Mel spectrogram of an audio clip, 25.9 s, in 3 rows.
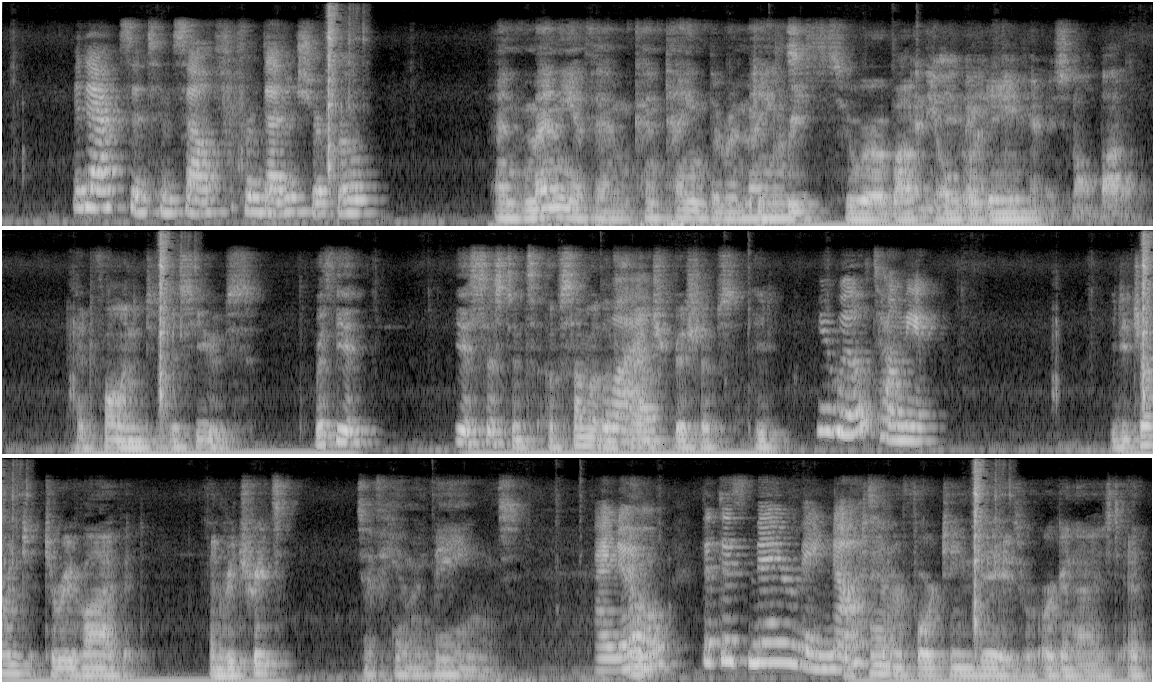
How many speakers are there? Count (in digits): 4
